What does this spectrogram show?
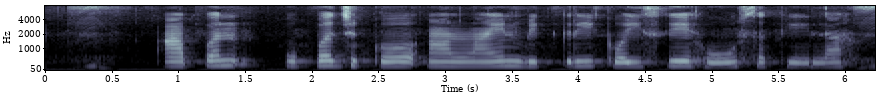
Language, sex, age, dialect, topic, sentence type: Bhojpuri, female, 25-30, Western, agriculture, question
